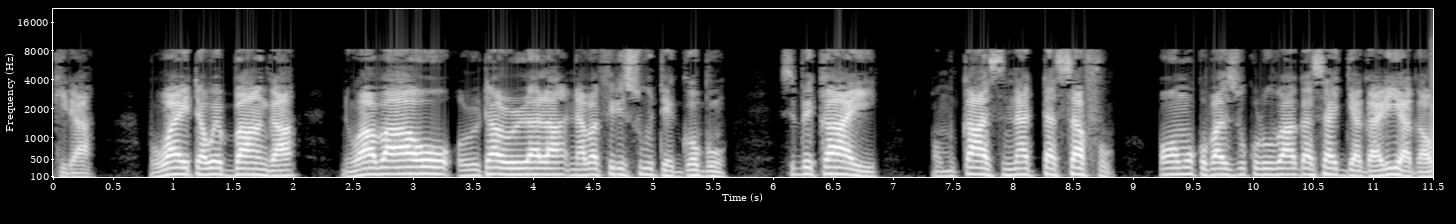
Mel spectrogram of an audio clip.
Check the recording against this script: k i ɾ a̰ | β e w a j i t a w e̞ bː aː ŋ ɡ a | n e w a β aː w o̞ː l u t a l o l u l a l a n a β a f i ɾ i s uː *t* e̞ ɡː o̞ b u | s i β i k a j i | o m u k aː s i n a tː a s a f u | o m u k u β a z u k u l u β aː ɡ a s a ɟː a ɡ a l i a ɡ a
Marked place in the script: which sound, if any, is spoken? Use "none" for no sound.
t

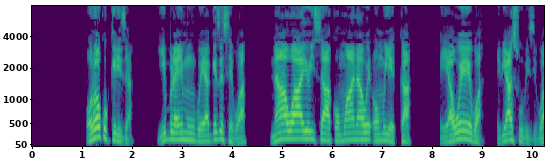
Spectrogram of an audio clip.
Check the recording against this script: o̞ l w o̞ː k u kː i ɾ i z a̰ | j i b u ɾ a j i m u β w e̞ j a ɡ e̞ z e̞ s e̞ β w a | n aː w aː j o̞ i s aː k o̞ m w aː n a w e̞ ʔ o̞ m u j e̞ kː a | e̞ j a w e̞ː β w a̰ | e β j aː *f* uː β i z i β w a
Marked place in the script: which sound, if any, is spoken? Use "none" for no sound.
s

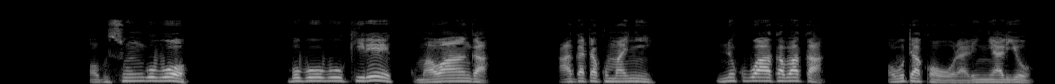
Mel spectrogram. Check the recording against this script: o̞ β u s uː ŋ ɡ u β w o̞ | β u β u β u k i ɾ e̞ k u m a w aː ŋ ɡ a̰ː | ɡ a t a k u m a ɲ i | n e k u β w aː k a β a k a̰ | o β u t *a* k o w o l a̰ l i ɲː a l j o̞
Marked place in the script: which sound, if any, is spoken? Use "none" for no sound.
a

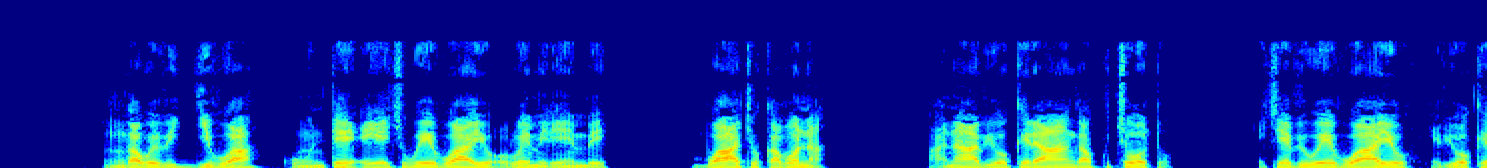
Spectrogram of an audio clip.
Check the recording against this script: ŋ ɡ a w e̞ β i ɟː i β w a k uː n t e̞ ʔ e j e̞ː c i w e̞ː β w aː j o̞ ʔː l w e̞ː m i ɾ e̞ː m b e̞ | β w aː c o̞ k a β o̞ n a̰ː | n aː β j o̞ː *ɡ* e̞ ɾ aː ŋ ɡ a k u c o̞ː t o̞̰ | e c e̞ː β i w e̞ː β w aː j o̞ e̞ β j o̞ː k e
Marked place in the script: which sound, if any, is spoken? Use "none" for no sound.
k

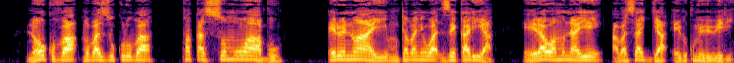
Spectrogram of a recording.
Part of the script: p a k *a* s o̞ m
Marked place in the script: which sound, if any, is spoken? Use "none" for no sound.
a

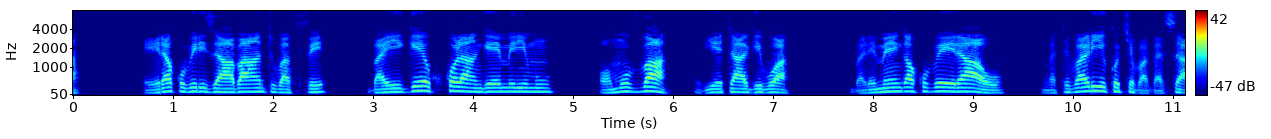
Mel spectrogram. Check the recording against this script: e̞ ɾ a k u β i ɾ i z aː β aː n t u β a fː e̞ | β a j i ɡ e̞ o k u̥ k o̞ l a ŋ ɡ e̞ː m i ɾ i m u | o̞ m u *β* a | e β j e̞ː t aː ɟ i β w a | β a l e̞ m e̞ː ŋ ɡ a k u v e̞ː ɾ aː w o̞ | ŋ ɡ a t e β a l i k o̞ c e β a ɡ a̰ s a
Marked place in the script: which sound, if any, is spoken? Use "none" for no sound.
v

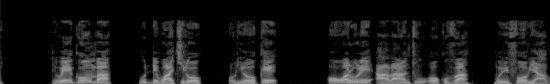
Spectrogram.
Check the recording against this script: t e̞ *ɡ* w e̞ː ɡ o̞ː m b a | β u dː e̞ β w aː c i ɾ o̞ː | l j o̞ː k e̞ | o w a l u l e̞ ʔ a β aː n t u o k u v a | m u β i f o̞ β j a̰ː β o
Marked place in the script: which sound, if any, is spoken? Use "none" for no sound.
none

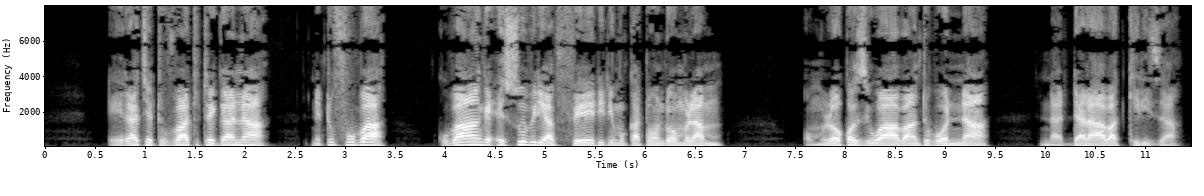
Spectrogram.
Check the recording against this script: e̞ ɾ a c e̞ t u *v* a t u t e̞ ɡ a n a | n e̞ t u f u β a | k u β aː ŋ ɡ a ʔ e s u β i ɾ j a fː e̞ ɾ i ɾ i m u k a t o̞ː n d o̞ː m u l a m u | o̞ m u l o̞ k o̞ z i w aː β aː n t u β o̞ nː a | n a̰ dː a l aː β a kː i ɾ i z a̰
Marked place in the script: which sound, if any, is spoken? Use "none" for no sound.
v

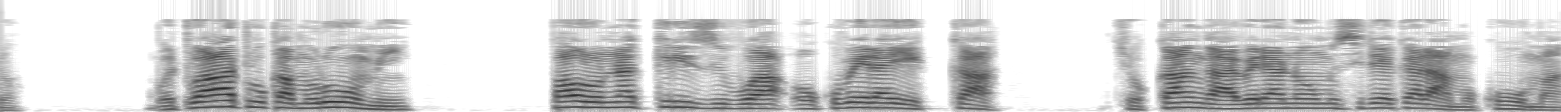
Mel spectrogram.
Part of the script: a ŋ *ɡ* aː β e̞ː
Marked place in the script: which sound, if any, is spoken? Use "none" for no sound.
ɡ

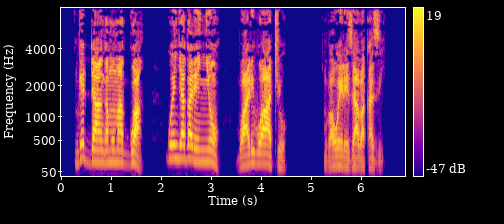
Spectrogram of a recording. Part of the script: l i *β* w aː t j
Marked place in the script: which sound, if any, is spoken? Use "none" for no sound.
β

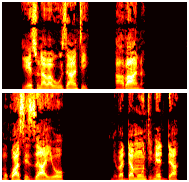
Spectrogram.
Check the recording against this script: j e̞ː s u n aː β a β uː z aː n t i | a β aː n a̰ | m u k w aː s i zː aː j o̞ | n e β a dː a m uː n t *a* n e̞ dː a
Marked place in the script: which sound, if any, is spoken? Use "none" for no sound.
i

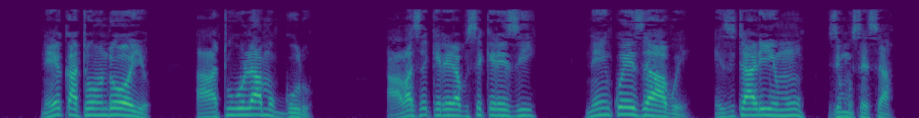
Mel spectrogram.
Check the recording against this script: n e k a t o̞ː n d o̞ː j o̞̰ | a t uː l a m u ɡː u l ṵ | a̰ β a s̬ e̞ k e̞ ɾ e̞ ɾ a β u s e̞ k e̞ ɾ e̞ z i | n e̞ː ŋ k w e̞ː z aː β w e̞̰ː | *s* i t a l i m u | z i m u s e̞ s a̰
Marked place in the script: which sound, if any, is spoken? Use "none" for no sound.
z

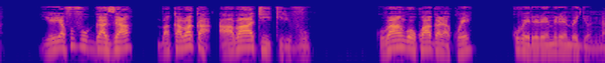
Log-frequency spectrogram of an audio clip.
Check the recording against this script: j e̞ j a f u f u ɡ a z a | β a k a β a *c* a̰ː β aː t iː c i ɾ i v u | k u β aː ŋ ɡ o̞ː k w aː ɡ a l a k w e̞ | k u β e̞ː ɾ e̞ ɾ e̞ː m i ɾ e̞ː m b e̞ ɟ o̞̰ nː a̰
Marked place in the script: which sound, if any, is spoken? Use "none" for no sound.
k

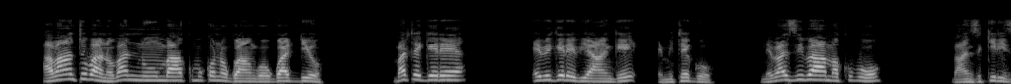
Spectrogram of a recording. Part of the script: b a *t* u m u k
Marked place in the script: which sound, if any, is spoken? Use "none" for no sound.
k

